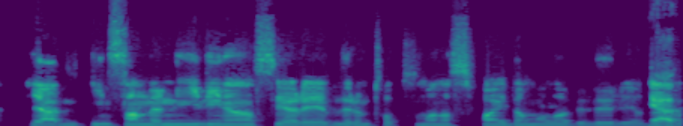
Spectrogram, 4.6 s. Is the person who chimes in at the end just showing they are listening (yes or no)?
no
